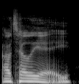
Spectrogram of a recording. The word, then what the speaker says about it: Atelier: much anticipated Witch Hat Atelier. Yes, that is how it's pronounced, I just looked it up.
